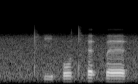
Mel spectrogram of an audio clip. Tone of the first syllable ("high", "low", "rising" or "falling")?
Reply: low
